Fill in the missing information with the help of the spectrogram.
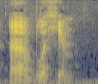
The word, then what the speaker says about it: Blokhin: That's the Latin pronunciation. – Okay, there you go. And the non-Latin pronunciation? – Blokhin.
